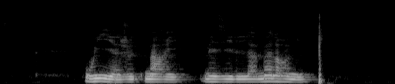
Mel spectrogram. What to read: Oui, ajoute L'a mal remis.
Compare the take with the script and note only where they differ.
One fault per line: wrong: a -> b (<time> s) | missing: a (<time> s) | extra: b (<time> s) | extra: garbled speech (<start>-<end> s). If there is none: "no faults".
extra: Marie mais il (1.4 s)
